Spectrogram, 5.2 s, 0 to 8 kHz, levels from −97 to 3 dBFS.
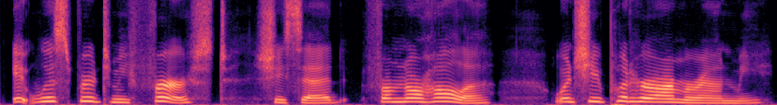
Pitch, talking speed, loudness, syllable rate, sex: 240 Hz, 175 wpm, -17 LUFS, 4.8 syllables/s, female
